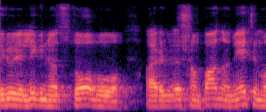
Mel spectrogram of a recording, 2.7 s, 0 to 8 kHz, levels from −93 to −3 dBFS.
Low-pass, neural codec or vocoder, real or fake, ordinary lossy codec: 7.2 kHz; none; real; AAC, 32 kbps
